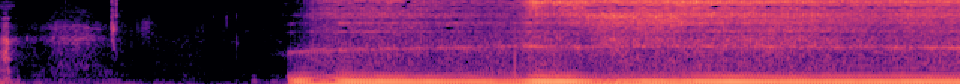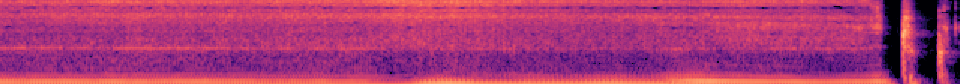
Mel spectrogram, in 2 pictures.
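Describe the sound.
A voice imitates the sound of a tattoo machine heard while getting tattooed, with a steady, low, droning buzz and a hissy edge. It holds for about five seconds, wavering briefly in pitch near the end, then cuts off.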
